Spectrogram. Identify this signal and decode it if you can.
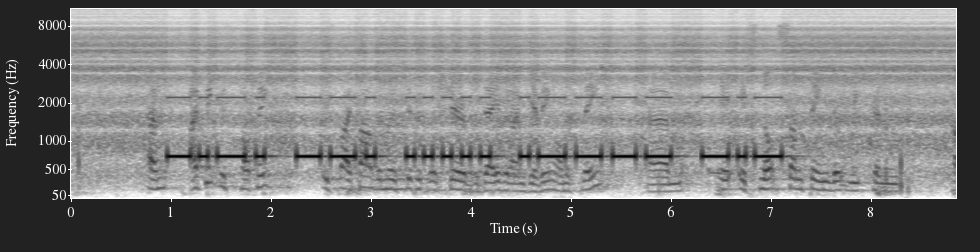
Morse code, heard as a keyed tone, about 13 wpm, 740 Hz, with room echo. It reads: CG51K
